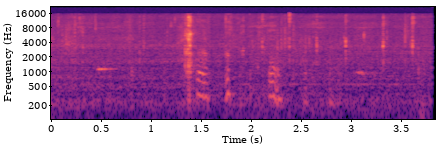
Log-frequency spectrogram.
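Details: Blenheim Cavalier King Charles Spaniel puppies, a litter of five born at New Year's, playing in their indoor puppy pen while learning to bark and howl; a few short, high squeaky yips and yelps scattered over faint room noise.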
